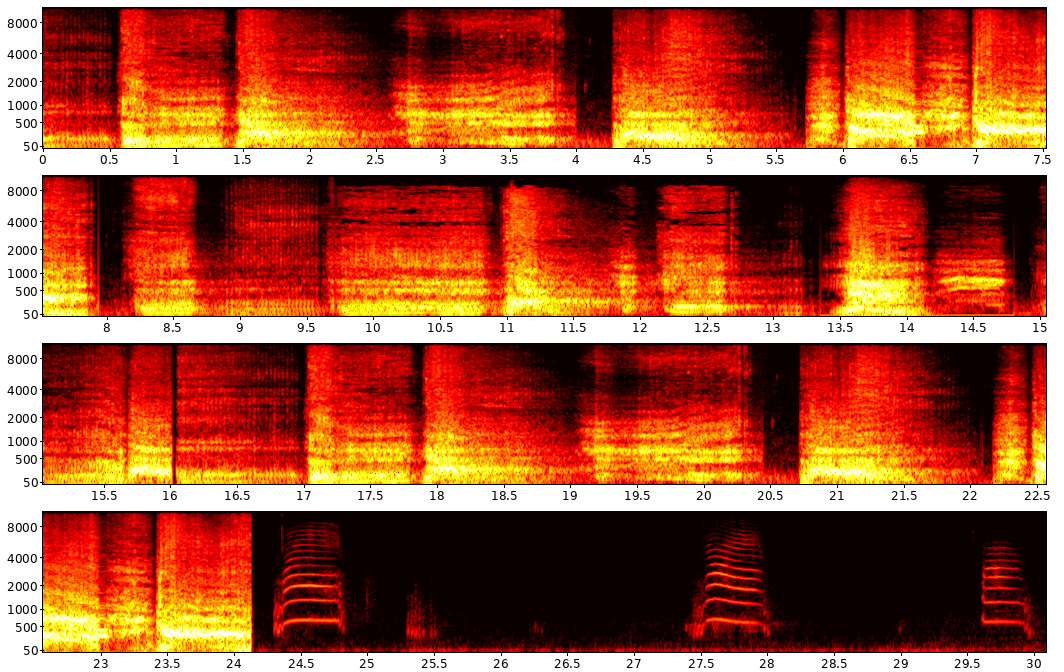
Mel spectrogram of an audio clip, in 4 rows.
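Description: A tiger roaring over and over, a long series of loud rough calls a second or two apart, which stop about 24 seconds in.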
